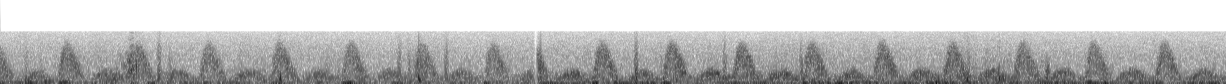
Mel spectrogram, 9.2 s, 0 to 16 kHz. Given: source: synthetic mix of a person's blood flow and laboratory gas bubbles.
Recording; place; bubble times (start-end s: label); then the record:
Doppler ultrasound of blood flow; subclavian vein
0.73-1.12 s: bubbles
2.07-2.15 s: bubbles
3.10-3.24 s: bubbles
7.21-7.34 s: bubbles
7.42-7.59 s: bubbles
From the record:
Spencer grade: 2 (many but less than half of the cardiac periods contain bubble signals, singularly or in groups); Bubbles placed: anywhere in the cardiac cycle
